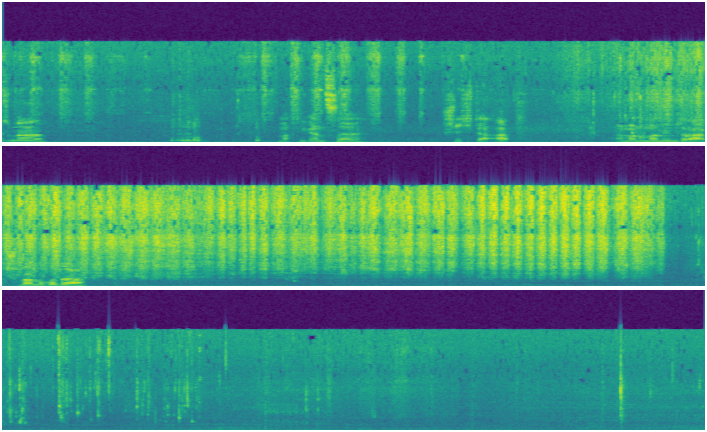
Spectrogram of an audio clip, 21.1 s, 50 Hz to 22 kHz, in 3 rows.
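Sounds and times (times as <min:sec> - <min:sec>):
wire sponge scrubbing metal: 0:00.0 - 0:04.8, 0:05.8 - 0:13.7
water dripping: 0:14.0 - 0:16.3.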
